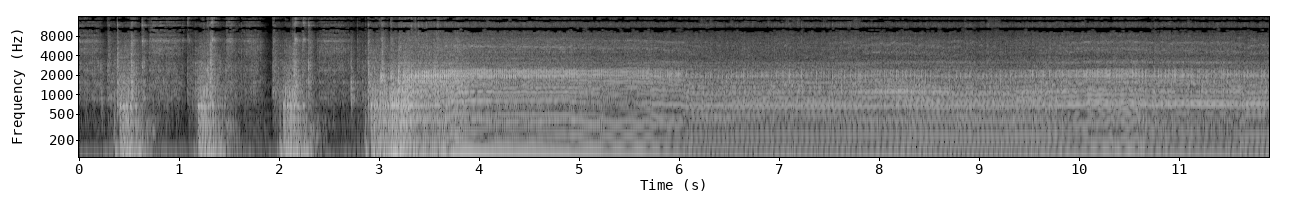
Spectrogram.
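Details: Murray M2510 two-stroke string trimmer, previously no-start with broken choke lever, primed and pull-started: catches after several tugs and settles into a steady high buzzing run, now starting and running properly.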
